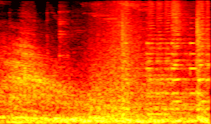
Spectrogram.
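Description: News ident transition sting: a whoosh that sweeps downward over the first second, then a synthesized musical chord comes in about one and a half seconds in.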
